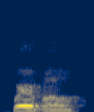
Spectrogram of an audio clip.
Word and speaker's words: Cuervo: And by the way, I love your last name too, Cuervo. So like the tequila.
